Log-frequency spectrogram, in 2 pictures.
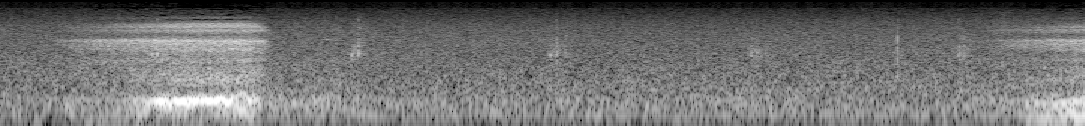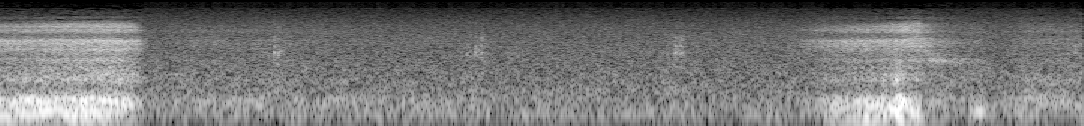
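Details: Snoring: three soft, buzzing snores on the breath, roughly every four to five seconds, with a few faint ticks between.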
